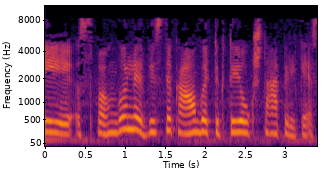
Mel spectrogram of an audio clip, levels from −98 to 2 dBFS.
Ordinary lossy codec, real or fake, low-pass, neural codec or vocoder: MP3, 32 kbps; real; 9.9 kHz; none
